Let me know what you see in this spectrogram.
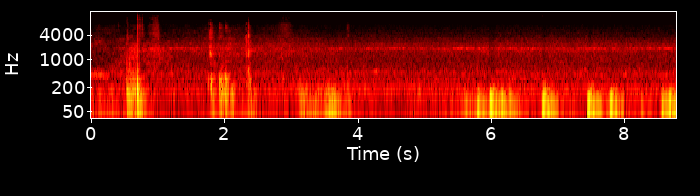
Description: Thumping noise from the front end of Subaru outback 2018 2.5i CVT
